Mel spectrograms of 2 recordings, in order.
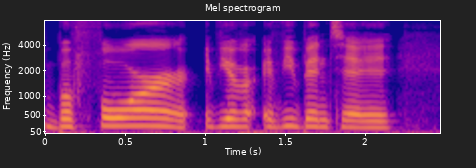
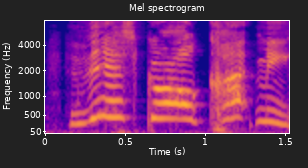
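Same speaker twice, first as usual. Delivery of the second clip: put-on high, slow, stretched-out old woman shriek; 12 semitones higher, 4 dB louder than usual. Telling a story about a woman pointing and accusing them: imitating a screaming old lady. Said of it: "screaming to everybody".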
